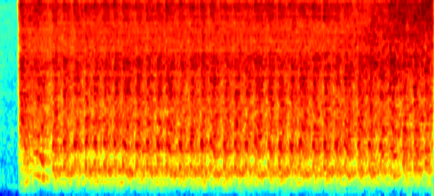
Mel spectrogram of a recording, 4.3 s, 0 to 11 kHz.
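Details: Toyota Corona Premio, 7A-FE lean-burn engine that sneezes and stumbles. Cranking on the starter during a motor-tester compression check, with a pulsing, slightly lopsided rhythm pointing to one cylinder low on compression.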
